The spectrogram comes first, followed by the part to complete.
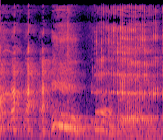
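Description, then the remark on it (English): A loud, drawn-out burp rumbles, its pitch wavering for a couple of seconds, followed by a second rougher belch with some breathy voice sounds around it. “It's a hot burp.”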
